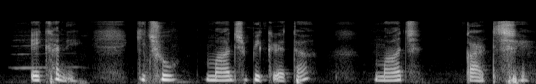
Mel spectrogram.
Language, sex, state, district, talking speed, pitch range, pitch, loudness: Bengali, female, West Bengal, Darjeeling, 65 wpm, 190-220 Hz, 200 Hz, -19 LUFS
